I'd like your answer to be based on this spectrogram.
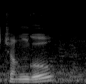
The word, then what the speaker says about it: Xango: Django, qui s'écrit X-A-N-G-O pour ceux qui ne sauraient pas écrire le catalan, c'est ça ? – C'est ça, mais Django est un demi-dieu de la mythologie Yoruba. Donc en fait, ça nous transporte très loin en Afrique. Et effectivement, ça se prononce comme en catalan.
